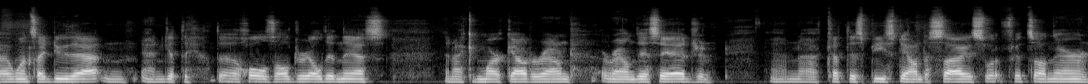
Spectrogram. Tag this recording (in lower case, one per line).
speech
